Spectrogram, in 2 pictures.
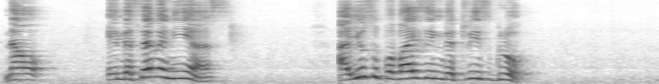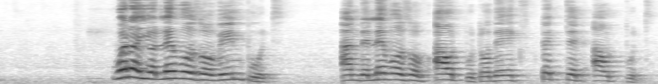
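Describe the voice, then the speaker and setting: A Kenyan man with a fairly high voice addresses a room at a business forum. He speaks slowly and deliberately, putting questions to the audience and going back over his points. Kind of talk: interactive seminar talk. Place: conference hall.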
